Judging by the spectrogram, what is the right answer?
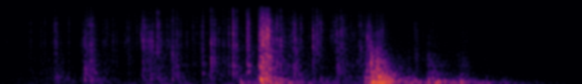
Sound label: wood crack thick splintering bursts creaking; prosoundfx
